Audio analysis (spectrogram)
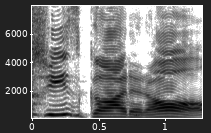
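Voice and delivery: put-on a boy solemnly declaring her perfect; gushing kid. Boy telling Jonathan about Miss Tracy, slow and emphatic. Boy's gushing verdict concluded.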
